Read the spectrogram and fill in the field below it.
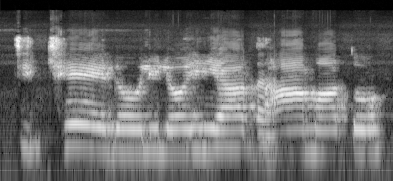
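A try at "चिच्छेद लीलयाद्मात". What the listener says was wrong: আচ্ছা একটু একটু দিদি, চিচ্ছেদ লীলয়া ধামাত নয়, লীলয়াদ মাত, ধ হাফ ম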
